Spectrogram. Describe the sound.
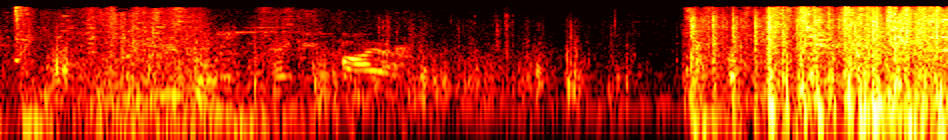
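Automatic gunfire from the video game Apex Legends during a ranked match: scattered shots amid voice chatter, then a loud, dense burst of rapid fire over the last second and a half.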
